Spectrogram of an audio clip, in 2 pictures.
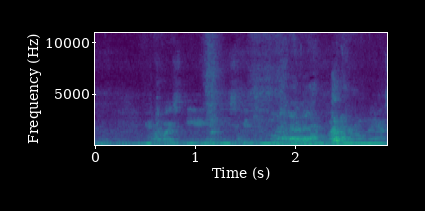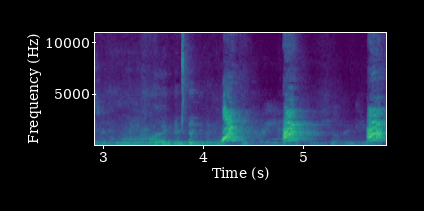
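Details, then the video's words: A four-year-old female dog and an eight-week-old puppy play fighting for the first time, a week after the puppy arrived. A low rumbling growl runs throughout, with three sharp barks near the end and some human voices. "4yr old female dog and 8 week old puppy play fighting"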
